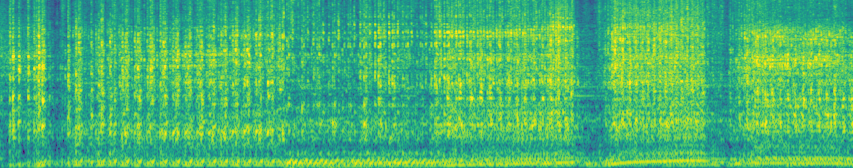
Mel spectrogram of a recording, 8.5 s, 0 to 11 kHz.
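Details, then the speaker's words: 1965 Dodge Coronet V8, just bought and started: idles unevenly with lumpy, stumbling beat and revs that hang and waver; runs rough but good enough to drive into the shop, cause unclear. "so i started it when i got it home from power one after i bought it and it runs it runs not good but it runs good enough to get it in the shop so we'll do that"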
